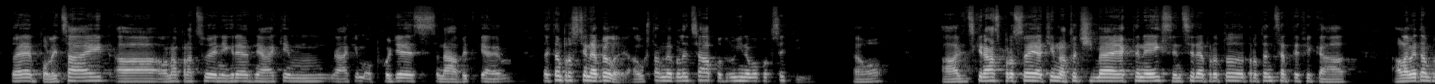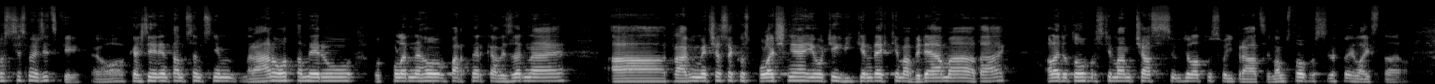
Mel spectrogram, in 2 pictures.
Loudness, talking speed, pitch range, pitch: -23 LUFS, 200 wpm, 145-170 Hz, 160 Hz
